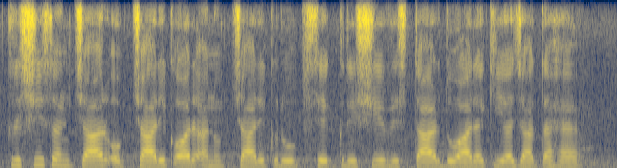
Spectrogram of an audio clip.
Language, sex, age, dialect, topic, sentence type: Hindi, female, 18-24, Marwari Dhudhari, agriculture, statement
